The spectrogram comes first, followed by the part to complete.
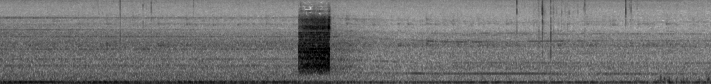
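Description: Diesel locomotives running as they pull a train away down the yard, a low steady rumble that drops somewhat about halfway through. Just before the midpoint comes one short loud hiss lasting about half a second.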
